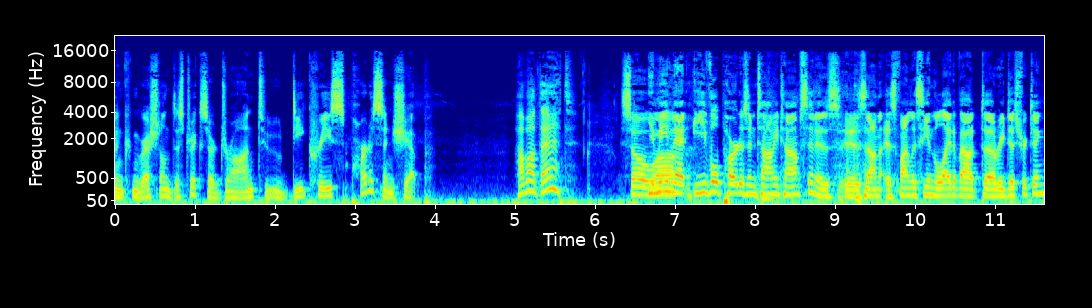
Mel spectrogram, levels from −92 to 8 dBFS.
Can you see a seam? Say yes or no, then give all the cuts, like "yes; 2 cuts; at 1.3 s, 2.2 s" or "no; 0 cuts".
yes; 1 cut; at 6.3 s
